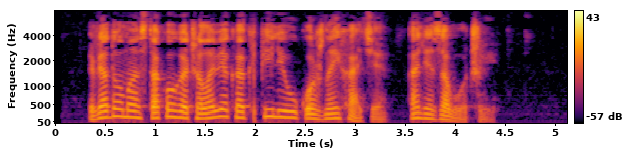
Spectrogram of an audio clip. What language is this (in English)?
Belarusian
